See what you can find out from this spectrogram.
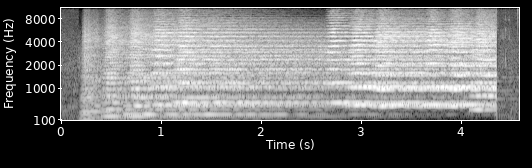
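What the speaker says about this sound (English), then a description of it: "I've got this brass preset that's also from the Serum presets" A Serum brass synth preset plays sustained chords and then a brighter held melody line, with rich layered harmonics swelling and cutting off abruptly at the end, alone without voices.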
